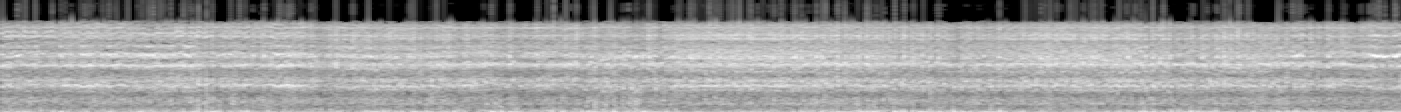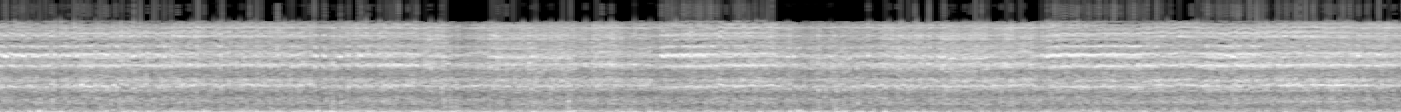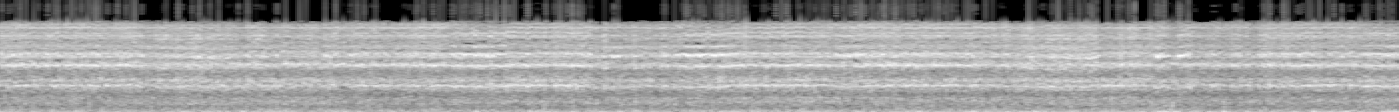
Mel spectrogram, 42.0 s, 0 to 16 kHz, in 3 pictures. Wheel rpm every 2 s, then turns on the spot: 220, 220, 230, 210, 210, 210, 220, 210, 230, 220, 220, 210, 220, 230, 230, 230, 230, 230, 230, 220, 230.
none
